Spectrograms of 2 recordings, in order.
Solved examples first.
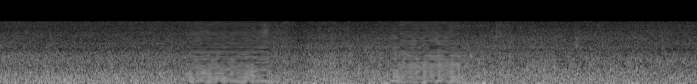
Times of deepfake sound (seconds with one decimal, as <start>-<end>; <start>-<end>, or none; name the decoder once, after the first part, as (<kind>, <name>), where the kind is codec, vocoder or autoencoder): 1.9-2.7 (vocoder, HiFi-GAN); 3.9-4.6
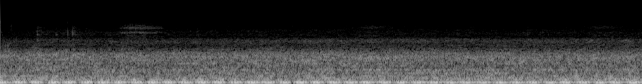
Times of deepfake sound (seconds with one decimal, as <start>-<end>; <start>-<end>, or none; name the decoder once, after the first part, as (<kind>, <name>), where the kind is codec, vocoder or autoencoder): none

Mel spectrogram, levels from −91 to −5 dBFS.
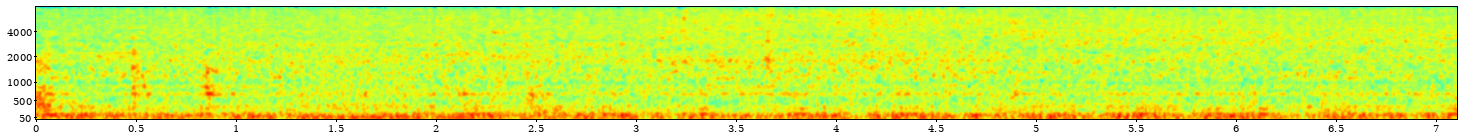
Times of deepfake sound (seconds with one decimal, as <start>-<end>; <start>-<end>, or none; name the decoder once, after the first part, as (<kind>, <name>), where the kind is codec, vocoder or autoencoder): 0.0-1.3 (vocoder, HiFi-GAN); 1.9-7.1

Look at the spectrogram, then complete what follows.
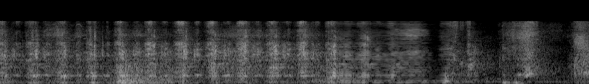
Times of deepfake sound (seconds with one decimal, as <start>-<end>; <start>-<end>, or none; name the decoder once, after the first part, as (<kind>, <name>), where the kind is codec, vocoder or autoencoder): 3.4-4.5 (vocoder, HiFi-GAN)

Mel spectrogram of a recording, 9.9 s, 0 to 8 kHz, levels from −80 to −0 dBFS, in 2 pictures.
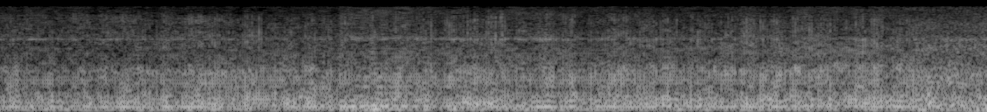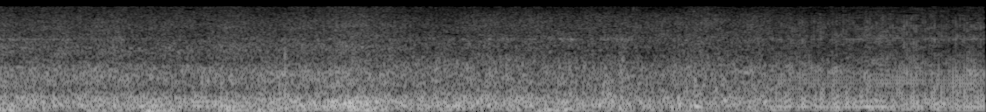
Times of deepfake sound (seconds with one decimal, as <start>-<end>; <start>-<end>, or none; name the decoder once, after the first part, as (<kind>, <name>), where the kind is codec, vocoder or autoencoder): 0.0-4.6 (vocoder, HiFi-GAN); 8.8-9.9

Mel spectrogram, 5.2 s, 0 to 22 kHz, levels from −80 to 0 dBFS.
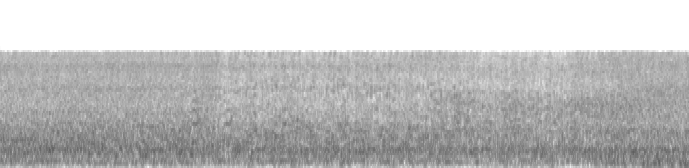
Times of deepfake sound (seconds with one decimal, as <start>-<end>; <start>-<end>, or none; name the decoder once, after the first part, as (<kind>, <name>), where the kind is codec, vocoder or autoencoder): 1.6-4.5 (vocoder, HiFi-GAN)

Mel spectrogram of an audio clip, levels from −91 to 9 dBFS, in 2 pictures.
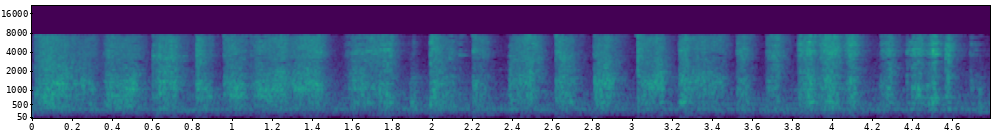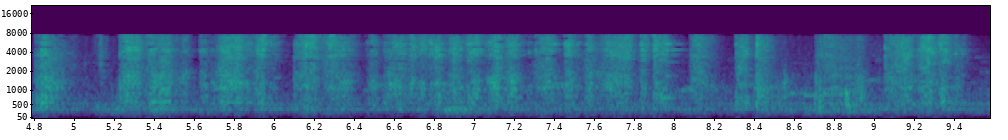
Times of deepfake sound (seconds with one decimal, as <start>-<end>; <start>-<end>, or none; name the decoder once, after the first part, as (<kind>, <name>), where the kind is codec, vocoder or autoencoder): none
